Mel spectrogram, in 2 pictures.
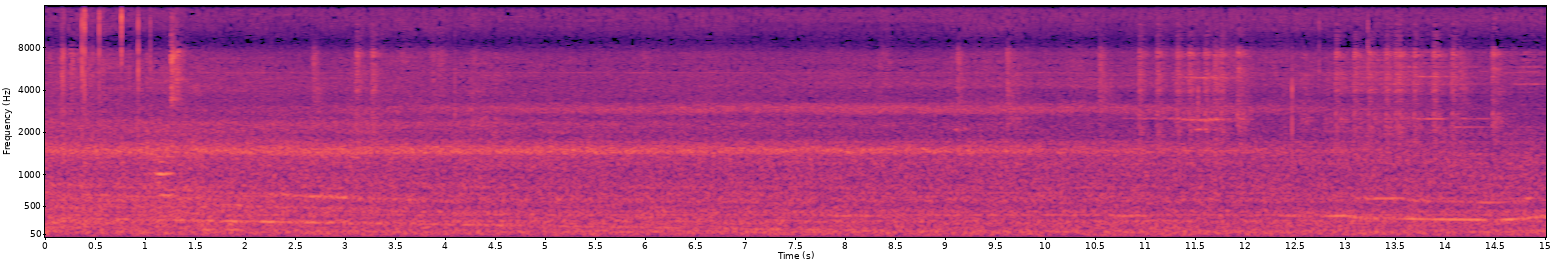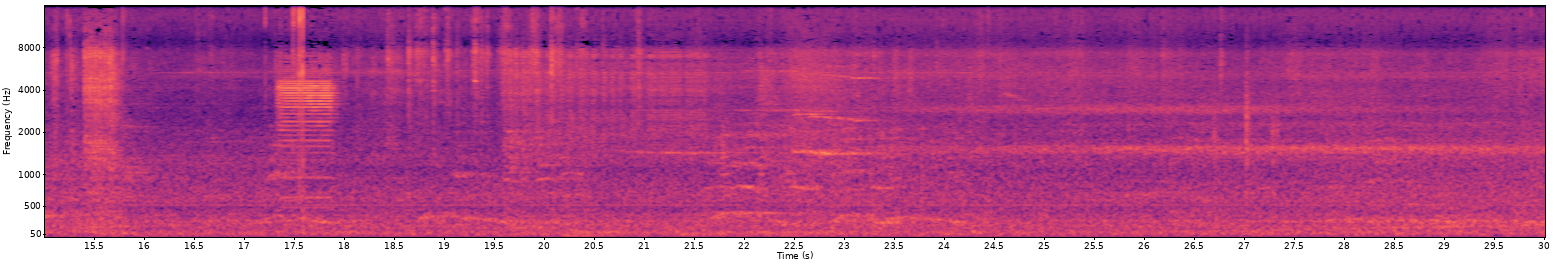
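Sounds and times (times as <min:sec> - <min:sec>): electric train rolling: 0:00.0 - 0:30.0.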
